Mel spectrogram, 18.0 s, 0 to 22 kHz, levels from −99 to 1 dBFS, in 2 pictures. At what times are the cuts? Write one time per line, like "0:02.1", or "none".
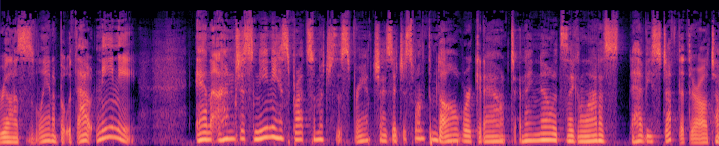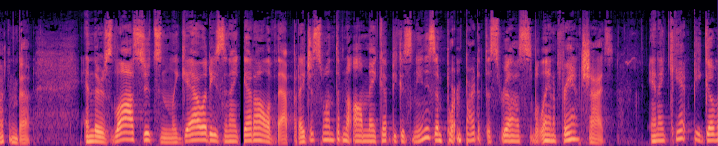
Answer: none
